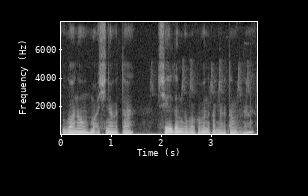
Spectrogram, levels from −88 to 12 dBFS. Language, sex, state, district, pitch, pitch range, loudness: Garo, male, Meghalaya, South Garo Hills, 105 Hz, 95-115 Hz, -15 LUFS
